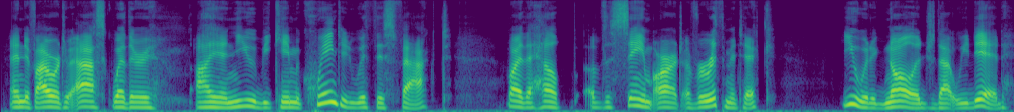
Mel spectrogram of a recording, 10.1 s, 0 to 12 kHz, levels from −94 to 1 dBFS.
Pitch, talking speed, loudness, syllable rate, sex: 155 Hz, 175 wpm, -19 LUFS, 5.1 syllables/s, male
